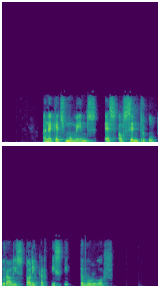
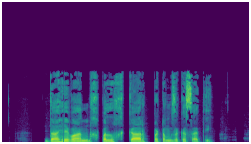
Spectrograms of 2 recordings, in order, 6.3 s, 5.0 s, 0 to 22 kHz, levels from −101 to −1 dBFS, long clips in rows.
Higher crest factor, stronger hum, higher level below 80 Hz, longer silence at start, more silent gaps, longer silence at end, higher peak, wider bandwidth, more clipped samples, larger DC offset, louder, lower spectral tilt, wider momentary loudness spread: about the same, 24 dB vs 20 dB; neither; second, -62 dBFS vs -56 dBFS; about the same, 0.8 s vs 0.85 s; about the same, 4.56-4.67 s vs 2.45-2.53 s, 2.95-3.03 s; first, 0.95 s vs 0.8 s; about the same, -4 dBFS vs -4 dBFS; second, 7.6 kHz vs 11.5 kHz; neither; neither; second, -25 LUFS vs -21 LUFS; about the same, -4 dB/octave vs -5 dB/octave; about the same, 11 LU vs 10 LU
